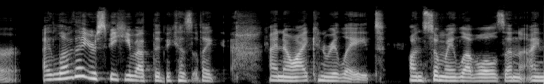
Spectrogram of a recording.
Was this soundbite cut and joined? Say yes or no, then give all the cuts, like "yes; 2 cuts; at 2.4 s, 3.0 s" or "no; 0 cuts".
yes; 3 cuts; at 1.6 s, 2.0 s, 2.6 s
